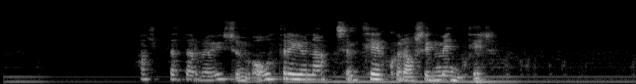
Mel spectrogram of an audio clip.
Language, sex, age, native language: Icelandic, female, 50-59, Icelandic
